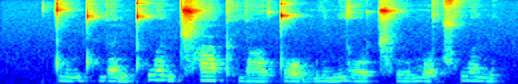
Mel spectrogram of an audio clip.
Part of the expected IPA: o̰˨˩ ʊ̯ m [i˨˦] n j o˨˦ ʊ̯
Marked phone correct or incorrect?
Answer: correct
